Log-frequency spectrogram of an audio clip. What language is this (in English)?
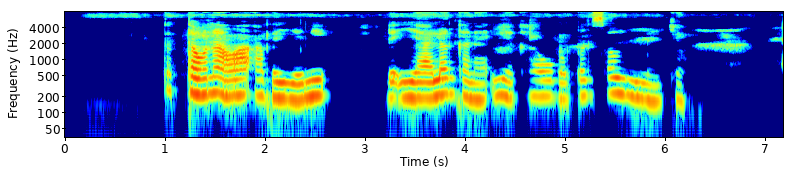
Hausa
